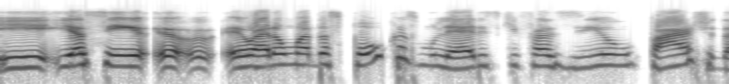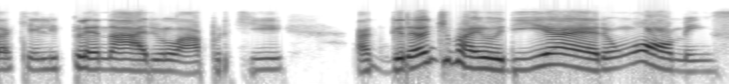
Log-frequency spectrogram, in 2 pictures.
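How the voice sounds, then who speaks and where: A woman speaks very slowly with lively intonation and a fairly high pitch. The sound is dry and close, with no echo. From Brazilian interior. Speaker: association president. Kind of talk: podcast interview.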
